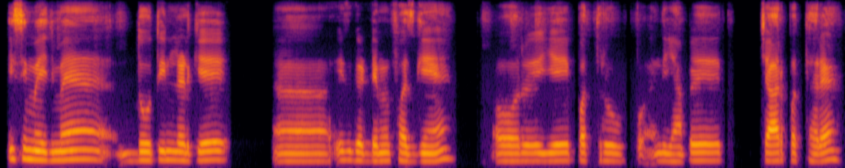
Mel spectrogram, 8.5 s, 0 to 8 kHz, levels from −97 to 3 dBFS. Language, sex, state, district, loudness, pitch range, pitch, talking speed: Hindi, male, Arunachal Pradesh, Lower Dibang Valley, -21 LUFS, 135-150 Hz, 145 Hz, 150 wpm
